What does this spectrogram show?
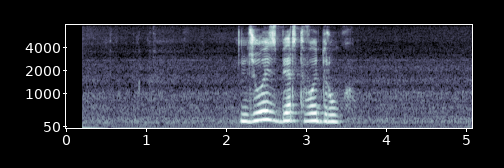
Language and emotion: Russian, neutral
